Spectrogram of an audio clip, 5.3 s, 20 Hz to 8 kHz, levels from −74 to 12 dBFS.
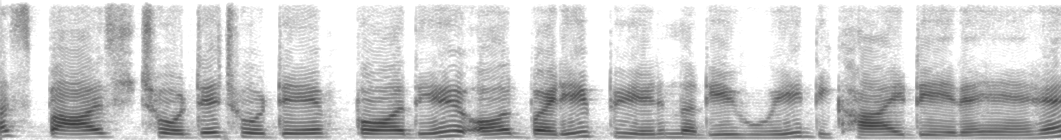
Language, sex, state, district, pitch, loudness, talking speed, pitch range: Hindi, female, Jharkhand, Ranchi, 200 Hz, -15 LUFS, 160 wpm, 180-215 Hz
